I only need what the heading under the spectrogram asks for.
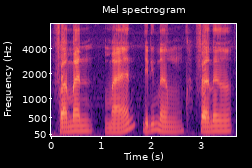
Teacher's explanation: ikhfa bindeng ya ikhfa karena nun mati ketemu syin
